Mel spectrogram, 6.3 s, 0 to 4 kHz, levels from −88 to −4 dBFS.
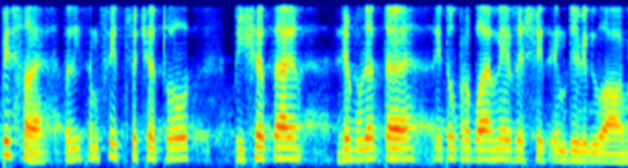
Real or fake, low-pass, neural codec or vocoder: fake; 3.6 kHz; codec, 16 kHz, 1 kbps, FreqCodec, larger model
